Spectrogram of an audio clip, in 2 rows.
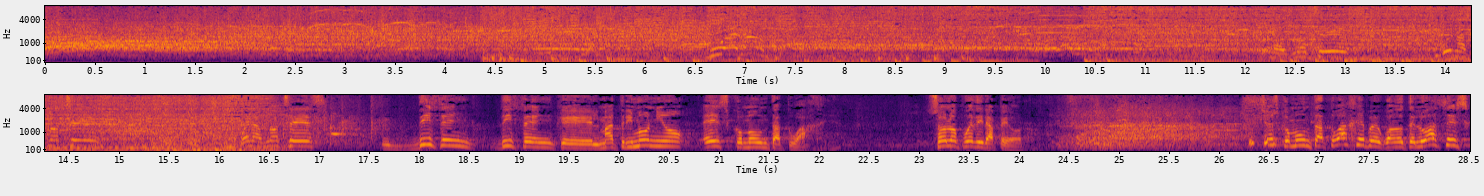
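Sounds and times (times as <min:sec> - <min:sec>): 
audience applause: 0:00.0 - 0:17.7
speech: 0:14.2 - 0:22.1, 0:23.1 - 0:25.1, 0:26.4 - 0:28.5
laughter: 0:24.3 - 0:26.7.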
